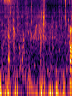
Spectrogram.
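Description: A wooden bangka's engine runs roughly on a night crossing toward Sidanao Island, its faltering motor giving uneven low chugging pulses close by, mixed with wind buffeting.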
